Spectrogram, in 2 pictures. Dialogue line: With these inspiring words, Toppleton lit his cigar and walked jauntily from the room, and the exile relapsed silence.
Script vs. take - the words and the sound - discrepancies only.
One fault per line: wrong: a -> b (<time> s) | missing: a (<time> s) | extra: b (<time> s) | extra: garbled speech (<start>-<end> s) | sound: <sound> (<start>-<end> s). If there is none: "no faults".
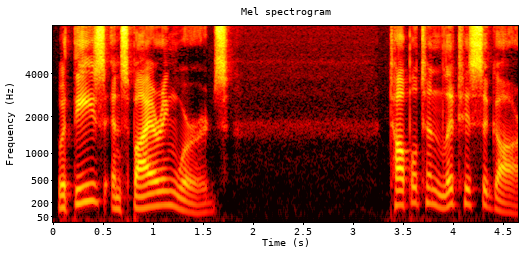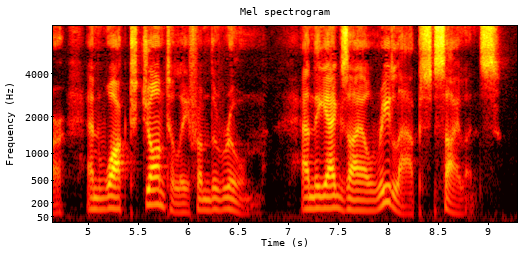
no faults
